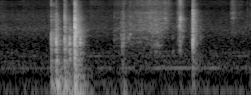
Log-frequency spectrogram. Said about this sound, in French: Je coupe un bout de scotch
